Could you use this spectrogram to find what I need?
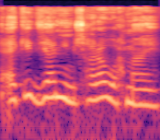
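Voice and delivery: ordinary delivery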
